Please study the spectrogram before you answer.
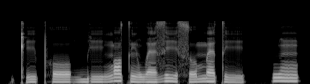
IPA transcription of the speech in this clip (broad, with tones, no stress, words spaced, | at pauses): kʼi˨pʰoː˨ ɡ͡biː˨ ŋɔ˦tĩ˨ wɛ˨zi˦˨ sʊ˨˦ mɛ˦tiː˨ | wũ˦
